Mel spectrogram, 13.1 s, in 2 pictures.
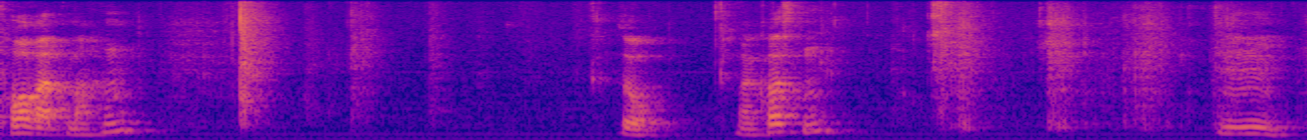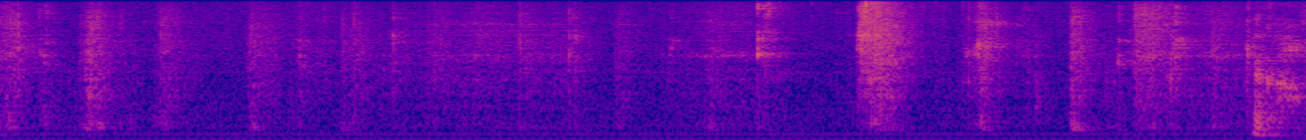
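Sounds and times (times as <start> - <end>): crisp waffle crunching: 4.5 - 12.8
person humming mm: 6.1 - 6.5.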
